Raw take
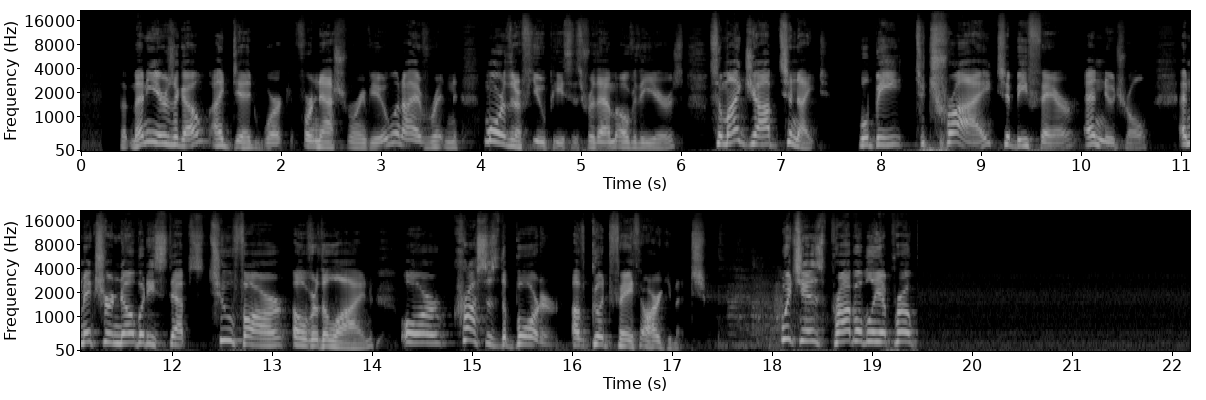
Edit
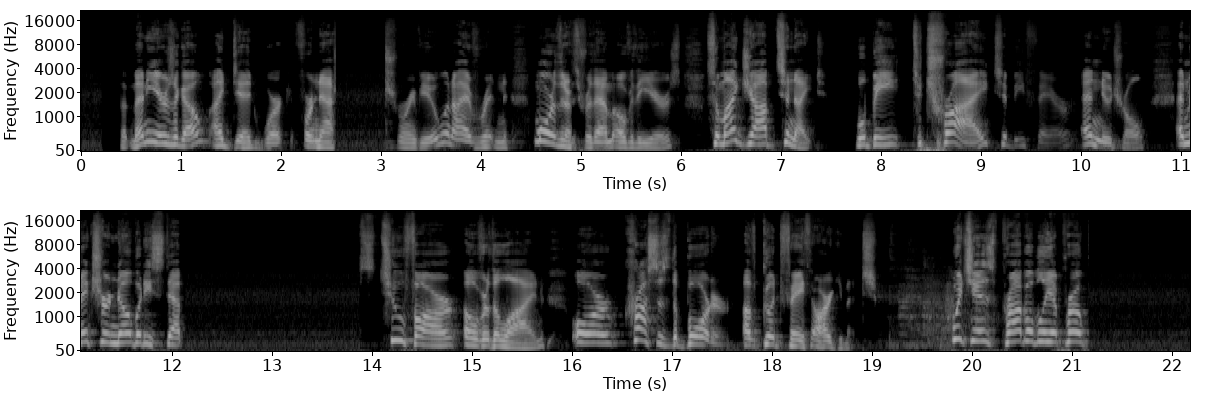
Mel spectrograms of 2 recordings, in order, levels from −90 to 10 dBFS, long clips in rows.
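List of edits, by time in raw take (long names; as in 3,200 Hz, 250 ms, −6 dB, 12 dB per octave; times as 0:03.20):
0:02.54: splice in room tone 0.50 s
0:04.40–0:04.93: remove
0:08.94–0:10.23: duck −23 dB, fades 0.43 s
0:12.16: splice in room tone 1.74 s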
